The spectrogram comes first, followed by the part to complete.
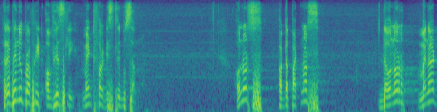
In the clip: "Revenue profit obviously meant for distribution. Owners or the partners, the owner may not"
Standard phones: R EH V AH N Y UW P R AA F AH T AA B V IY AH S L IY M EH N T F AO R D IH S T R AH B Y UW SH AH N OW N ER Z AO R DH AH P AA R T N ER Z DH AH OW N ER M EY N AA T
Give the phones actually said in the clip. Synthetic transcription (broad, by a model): R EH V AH N Y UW P R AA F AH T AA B IY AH S L IY M EH N T F AO R D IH S T R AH B Y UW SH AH N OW N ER S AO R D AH P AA R T N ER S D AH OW N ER M EY N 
